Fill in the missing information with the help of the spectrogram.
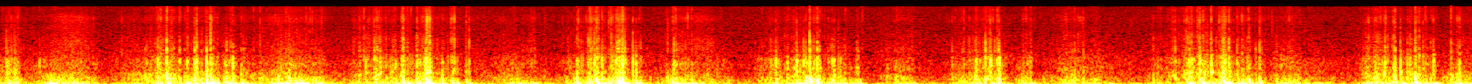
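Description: Long blue nails scratch deeply into a beige car wash sponge made of mesh-covered foam with a chenille fringe. The result is a series of irregular, rough, muffled scratching strokes that swell and fade, with most of their weight in the low end and little brightness on top.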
